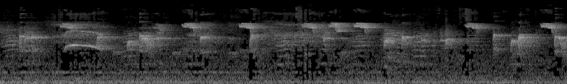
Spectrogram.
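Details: Several shaft-tailed finches calling almost continuously, high-pitched and overlapping. Short nasal notes and brief whistles crowd together with hardly a pause, over a steady low background hum.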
